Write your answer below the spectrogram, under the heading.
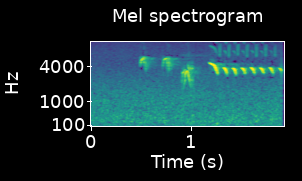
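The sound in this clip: Spotted towhee song recorded at Cherry Creek: three short, high notes, then a rapid buzzy trill of about eight repeated notes, clear and alone over faint background hiss.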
